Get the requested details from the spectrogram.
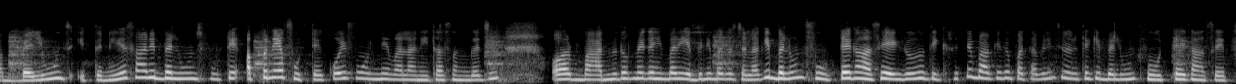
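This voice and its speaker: A woman's voice: medium pitch, highs cut off. A young woman in her twenties sharing a heartfelt devotional testimony at home, earnest and grateful, repeating her thanks. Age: 20s. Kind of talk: devotional testimony, casual chat. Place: at home before a shrine.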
